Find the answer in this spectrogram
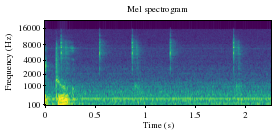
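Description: Four faint, light clicks spaced irregularly, a third to two-thirds of a second apart, from a stylus tip tapping a pen tablet as handwriting is entered. A steady low hum runs underneath.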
